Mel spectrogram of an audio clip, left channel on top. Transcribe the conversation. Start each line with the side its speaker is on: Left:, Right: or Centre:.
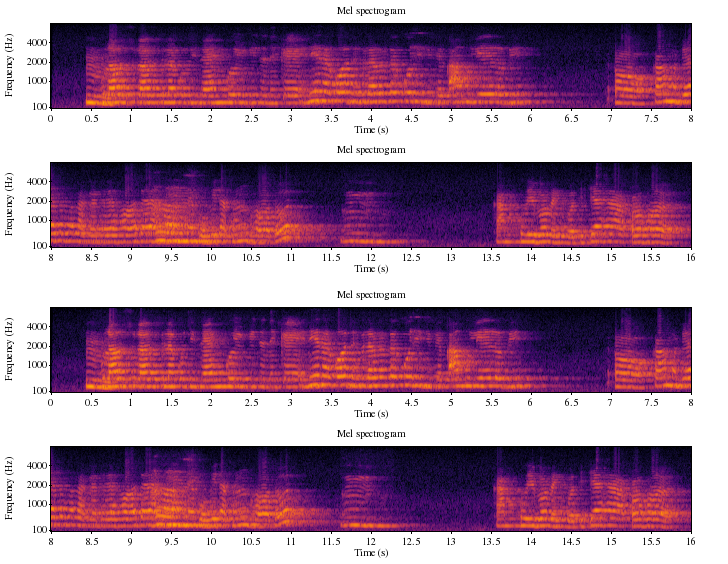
Centre: উম।
Right: বোলাউজ চলাউজ বিলাক আকৌ ডিজাইন কৰিবি তেনেকে এনেই থাকত সেইবিলাককে কৰি দিবি কাম উলিয়াই লবি
Centre: অ কাম উলিয়াই ল'ব লাগে দে হয় দে
Right: আহ
Centre: এনেই এনে বহি তাক উ ঘৰতে <unintelligible>
Right: উম
Centre: কাম কৰিব লাগিব তেতিয়াহে আকৌ হয়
